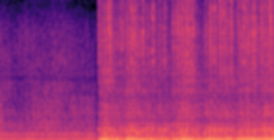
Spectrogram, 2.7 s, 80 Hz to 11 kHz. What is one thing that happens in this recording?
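A V8 sports car rumbles loudly at low revs.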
